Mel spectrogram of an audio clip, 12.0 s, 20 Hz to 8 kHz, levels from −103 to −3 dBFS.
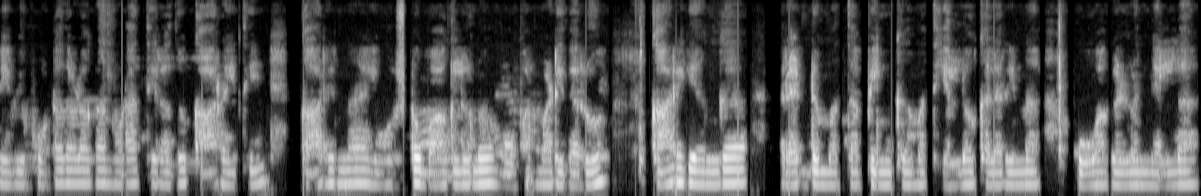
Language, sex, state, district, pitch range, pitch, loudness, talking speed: Kannada, male, Karnataka, Belgaum, 145-160 Hz, 150 Hz, -23 LUFS, 65 wpm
